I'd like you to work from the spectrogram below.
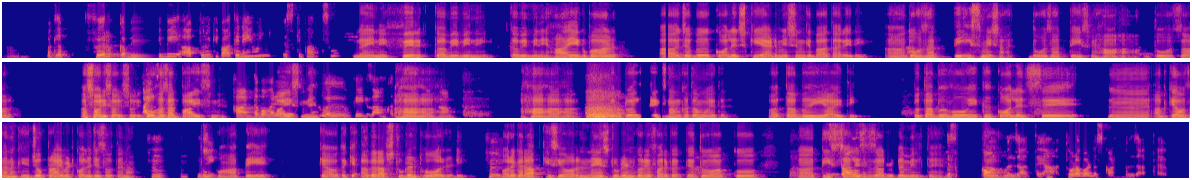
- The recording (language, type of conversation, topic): Hindi, podcast, आपकी किसी एक दोस्ती की शुरुआत कैसे हुई और उससे जुड़ा कोई यादगार किस्सा क्या है?
- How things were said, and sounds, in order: static; other background noise; distorted speech; in English: "एडमिशन"; in English: "सॉरी सॉरी सॉरी"; in English: "ट्वेल्व"; in English: "एग्ज़ाम"; in English: "ट्वेल्थ"; in English: "एग्ज़ाम"; in English: "प्राइवेट कॉलेजेस"; in English: "स्टूडेंट"; in English: "ऑलरेडी"; in English: "स्टूडेंट"; in English: "रेफर"; in English: "डिस्काउंट डिस्काउंट"; in English: "डिस्काउंट"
